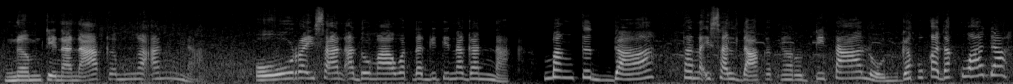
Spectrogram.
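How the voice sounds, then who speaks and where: A woman's voice: high-pitched, animated, a little slow, sharp tone, heavily acted. A woman with a Filipino accent playing a nosy village gossip in a conversational audio drama. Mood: gossipy. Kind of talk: conversational Ilocano radio drama acting. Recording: faint background noise.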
